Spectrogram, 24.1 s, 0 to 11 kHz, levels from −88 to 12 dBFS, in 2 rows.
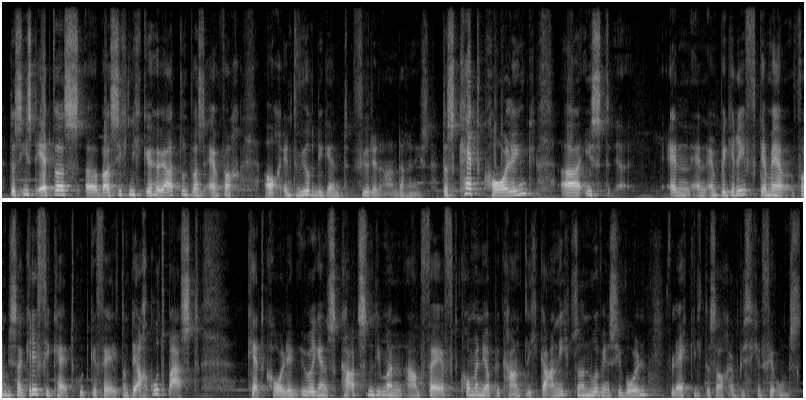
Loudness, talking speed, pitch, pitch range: -24 LUFS, 145 wpm, 190 Hz, 175-215 Hz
